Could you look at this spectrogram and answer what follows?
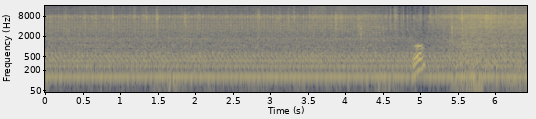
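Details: Engine at idle with intake hose pulled during misfire troubleshooting: a steady but uneven idle that sounds close to dying, with air audibly being drawn in; a loose turbo is leaking air, causing the rough idle.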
